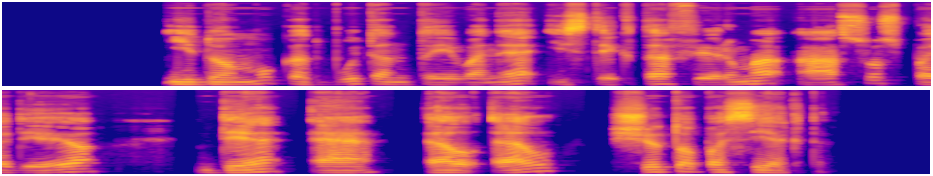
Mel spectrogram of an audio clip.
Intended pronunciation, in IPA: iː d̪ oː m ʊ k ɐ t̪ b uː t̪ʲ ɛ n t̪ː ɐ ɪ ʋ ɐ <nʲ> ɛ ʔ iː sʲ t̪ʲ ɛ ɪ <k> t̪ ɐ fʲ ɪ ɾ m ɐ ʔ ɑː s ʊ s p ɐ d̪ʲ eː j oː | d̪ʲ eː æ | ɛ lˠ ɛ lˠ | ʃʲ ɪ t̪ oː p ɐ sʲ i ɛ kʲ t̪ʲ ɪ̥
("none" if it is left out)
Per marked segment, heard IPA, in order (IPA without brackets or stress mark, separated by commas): nʲ, k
